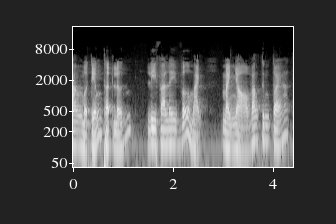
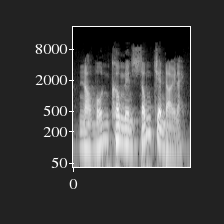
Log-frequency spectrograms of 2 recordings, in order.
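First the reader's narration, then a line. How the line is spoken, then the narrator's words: Hissing shriek. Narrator (Vietnamese): Bà Nguyễn rít gào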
